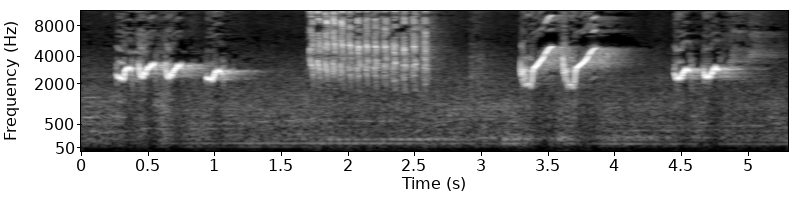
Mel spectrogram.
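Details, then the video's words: Lively white-eared bulbul fanning its tail while singing: clear whistled phrases of quick upslurred and looping notes in short bursts, interrupted by a dense rattling buzz and a low hum. "Masteran Burung Kapas Tembak Gacor Buka ekor"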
